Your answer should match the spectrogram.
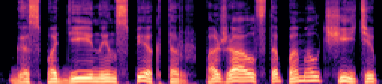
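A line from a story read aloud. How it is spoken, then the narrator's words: Hissing. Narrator (Russian): прошипел Законнор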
